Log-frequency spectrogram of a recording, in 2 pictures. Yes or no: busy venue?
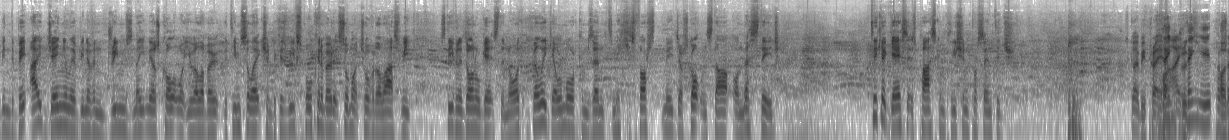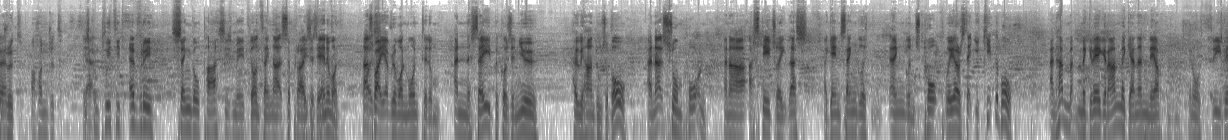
yes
